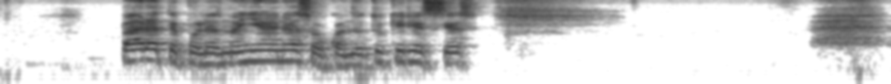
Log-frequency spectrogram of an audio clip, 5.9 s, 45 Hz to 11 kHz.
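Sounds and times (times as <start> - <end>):
speech: 0.8 - 3.6
deep slow breath: 3.3 - 4.2, 5.4 - 5.9.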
